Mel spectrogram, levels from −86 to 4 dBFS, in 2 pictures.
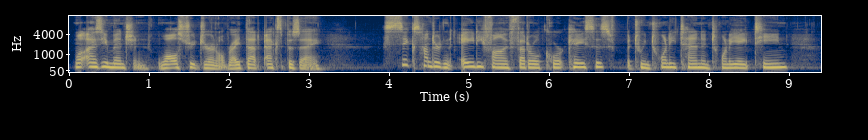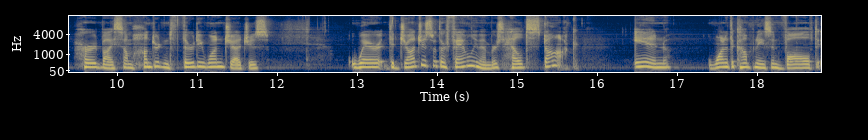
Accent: American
